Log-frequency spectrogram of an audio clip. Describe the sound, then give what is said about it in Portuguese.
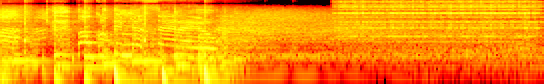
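A school bell at the Ipofé school rings for the main break in a quick, loud run of bright metallic strikes that fade away after a couple of seconds, leaving a soft background hiss with a faint high whine. “Toca para o intervalo maior e os alunos de Ipofé saem das salas, uns para o pátio e outros para a cantina.”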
